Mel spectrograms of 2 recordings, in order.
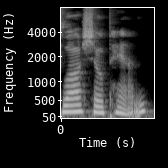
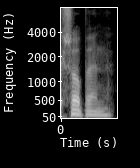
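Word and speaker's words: Chopin: me just copy it from Wikipedia here fris chopan you ready you're not ready for this French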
